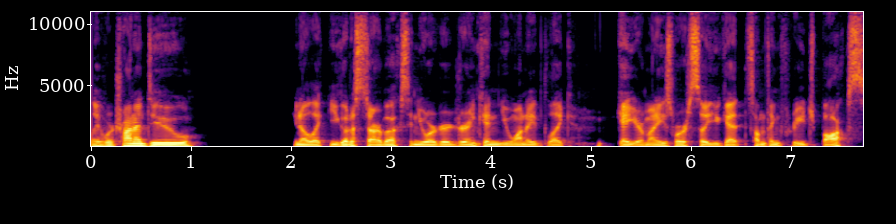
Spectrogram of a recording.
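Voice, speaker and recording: A man's medium-pitched voice at a fairly quick pace, monotone and flat, on a very clean recording with a silent background. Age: 20s. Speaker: startup founder. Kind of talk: podcast interview. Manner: flat, little inflection.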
